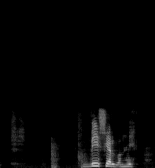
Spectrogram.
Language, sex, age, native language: Icelandic, female, 7, Icelandic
